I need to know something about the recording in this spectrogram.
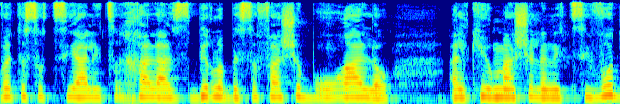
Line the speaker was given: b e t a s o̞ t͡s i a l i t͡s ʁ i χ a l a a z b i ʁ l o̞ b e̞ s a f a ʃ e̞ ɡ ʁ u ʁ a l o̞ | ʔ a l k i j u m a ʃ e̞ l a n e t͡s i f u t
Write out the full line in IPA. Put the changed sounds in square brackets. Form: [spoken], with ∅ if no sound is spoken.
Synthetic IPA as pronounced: [v] e t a s o̞ t͡s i a l i t͡s ʁ i χ a l [e] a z b i ʁ l o̞ b e̞ s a f a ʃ e̞ [b] ʁ u ʁ a l o̞ | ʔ a l k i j u m a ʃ e̞ l a n e t͡s i [v] u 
